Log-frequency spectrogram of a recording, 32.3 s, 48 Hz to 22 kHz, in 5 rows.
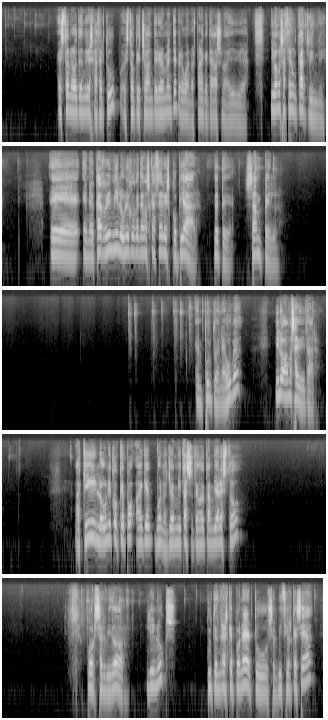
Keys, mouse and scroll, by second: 0.0-3.2 typing, 5.3-9.0 typing, 10.7-12.3 typing, 16.2-19.7 typing, 20.7-23.2 typing, 24.8-26.2 typing, 27.2-30.3 typing, 32.1 j.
